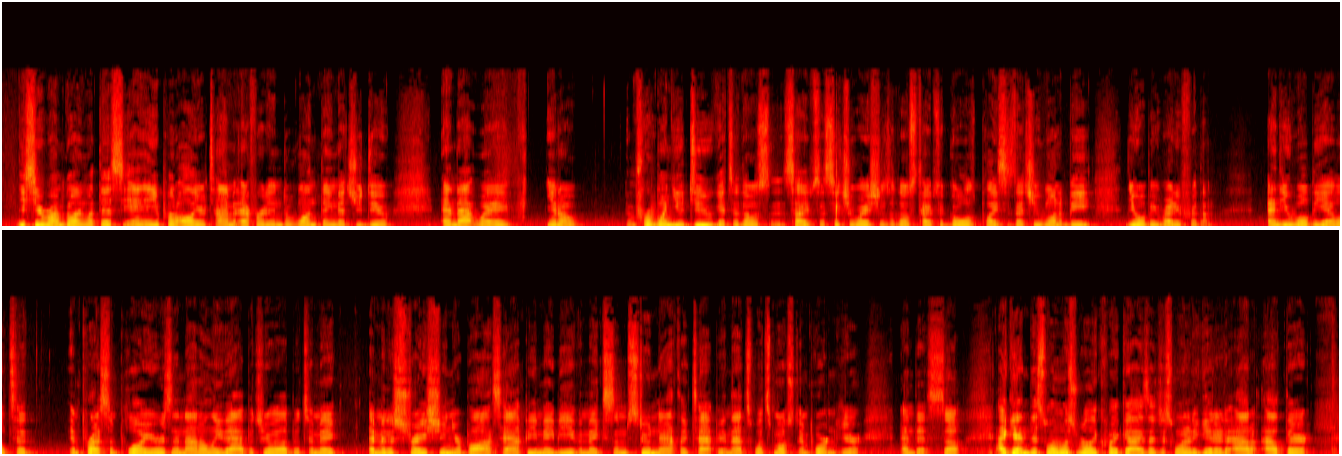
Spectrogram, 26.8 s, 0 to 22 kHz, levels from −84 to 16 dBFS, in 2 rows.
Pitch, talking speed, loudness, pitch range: 115 Hz, 245 wpm, -23 LUFS, 110-130 Hz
